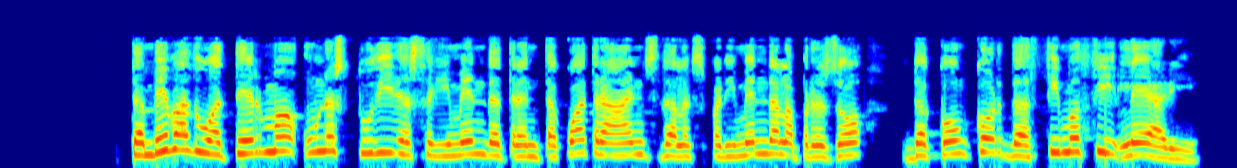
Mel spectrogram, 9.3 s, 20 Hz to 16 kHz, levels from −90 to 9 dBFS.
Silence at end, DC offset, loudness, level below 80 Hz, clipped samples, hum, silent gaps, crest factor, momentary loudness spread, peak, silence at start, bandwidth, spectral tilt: 0.3 s; under 0.1%; -16 LUFS; -60 dBFS; under 0.1%; none; none; 14 dB; 6 LU; -2 dBFS; 1 s; 8 kHz; -3.5 dB/octave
